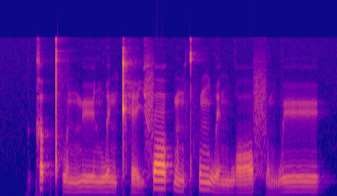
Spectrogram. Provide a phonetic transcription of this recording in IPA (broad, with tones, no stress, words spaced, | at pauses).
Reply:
kɐ˥p̚ kʷʰɐ˨nmyː˨nwɪ˨ŋ kʰe˨˩jfɔː˥k̚ ɐ˧nkʷʰɪ˥ŋ wɪ˨ŋwɔː˨˧ fʊ˨˩ŋwyː˥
